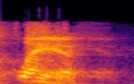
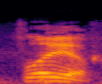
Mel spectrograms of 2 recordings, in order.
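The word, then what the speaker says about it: Flahiff: It's Flahif. Is that how you say it? Pretty close, Flaif. Flahif. Okay. Pronounce the H, it's fine.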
